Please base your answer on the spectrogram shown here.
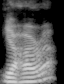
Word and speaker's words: Yahara: and I believe, how do you pronounce it? Yahara? Yeah, you have it right.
